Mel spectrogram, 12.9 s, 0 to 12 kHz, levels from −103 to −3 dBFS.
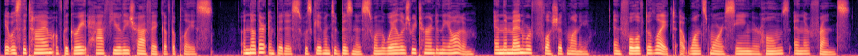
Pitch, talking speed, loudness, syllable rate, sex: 175 Hz, 215 wpm, -18 LUFS, 5.6 syllables/s, female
